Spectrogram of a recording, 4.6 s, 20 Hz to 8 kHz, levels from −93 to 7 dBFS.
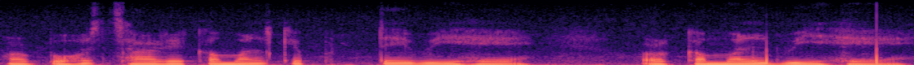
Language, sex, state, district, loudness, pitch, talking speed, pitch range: Hindi, female, Arunachal Pradesh, Papum Pare, -18 LUFS, 175 Hz, 145 wpm, 165-185 Hz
